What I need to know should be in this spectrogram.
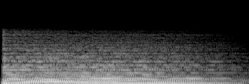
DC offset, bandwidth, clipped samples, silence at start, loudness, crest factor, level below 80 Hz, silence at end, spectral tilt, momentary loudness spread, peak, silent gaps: under 0.1%; 5 kHz; under 0.1%; 0 s; -17 LUFS; 12 dB; -20 dBFS; 0.05 s; -10.5 dB/octave; 9 LU; -4 dBFS; none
